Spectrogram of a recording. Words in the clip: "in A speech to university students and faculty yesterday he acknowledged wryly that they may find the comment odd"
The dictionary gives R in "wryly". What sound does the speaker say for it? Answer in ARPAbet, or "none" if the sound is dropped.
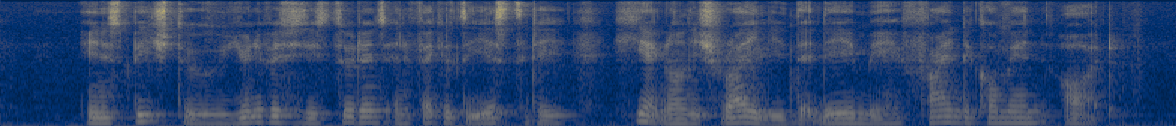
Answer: R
